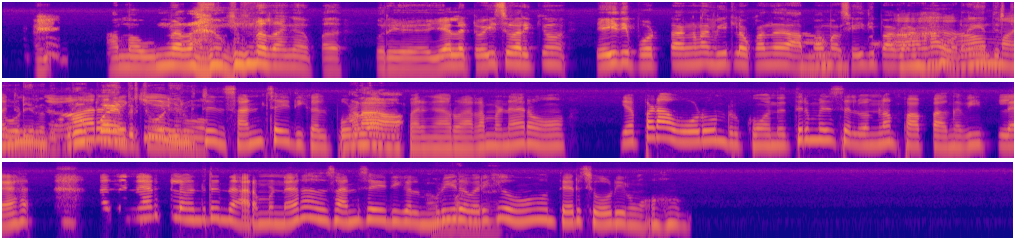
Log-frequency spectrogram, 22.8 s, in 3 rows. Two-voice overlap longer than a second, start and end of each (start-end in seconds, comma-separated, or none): 6.8-9.1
